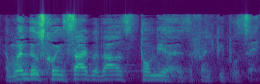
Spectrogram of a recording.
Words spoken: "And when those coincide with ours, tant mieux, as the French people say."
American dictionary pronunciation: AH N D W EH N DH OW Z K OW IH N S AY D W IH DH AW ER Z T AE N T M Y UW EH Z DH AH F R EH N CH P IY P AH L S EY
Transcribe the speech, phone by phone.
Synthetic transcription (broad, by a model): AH N W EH N DH OW Z K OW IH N S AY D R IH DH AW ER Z T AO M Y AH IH Z DH AH F R EH N CH P IY P AH L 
